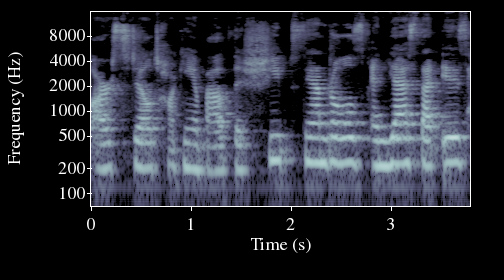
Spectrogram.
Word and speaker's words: Chypre: i was like um i wasn't sure if it's like sheep ray or whatever but my sales associate did say that sheep is how that french word is pronounced and no they did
